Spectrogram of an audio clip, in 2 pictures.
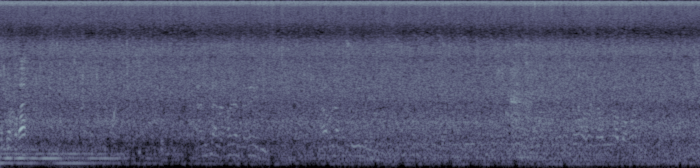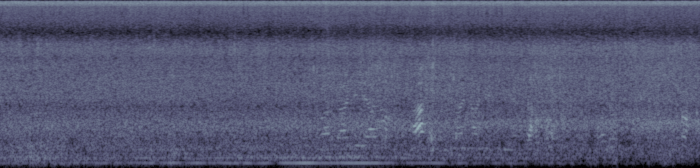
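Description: A river flows and rushes steadily outdoors.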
